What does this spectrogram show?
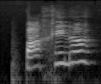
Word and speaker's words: página: In all these words, cámara, página, sílaba, because the accent is on the third one, we have to put tilde.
